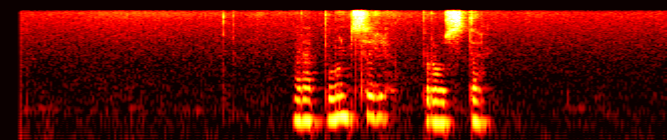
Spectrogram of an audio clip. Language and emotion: Russian, neutral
